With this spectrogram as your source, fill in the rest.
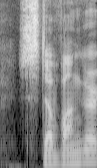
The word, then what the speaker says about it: Stavanger: you of course are veda brim fan from stavanger is this how you pronounce it yes stephanie norway uh so um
